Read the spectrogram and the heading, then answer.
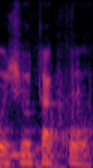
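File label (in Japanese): "yotako", 南山形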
